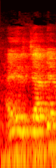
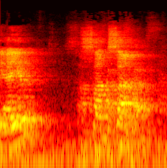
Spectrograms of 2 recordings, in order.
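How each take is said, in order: First: The word starts with a z sound. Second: The word starts with an s sound.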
